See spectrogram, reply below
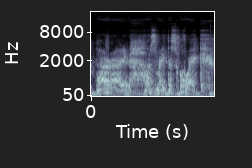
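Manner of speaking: put-on tired, weary old voice. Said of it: "he's like".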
